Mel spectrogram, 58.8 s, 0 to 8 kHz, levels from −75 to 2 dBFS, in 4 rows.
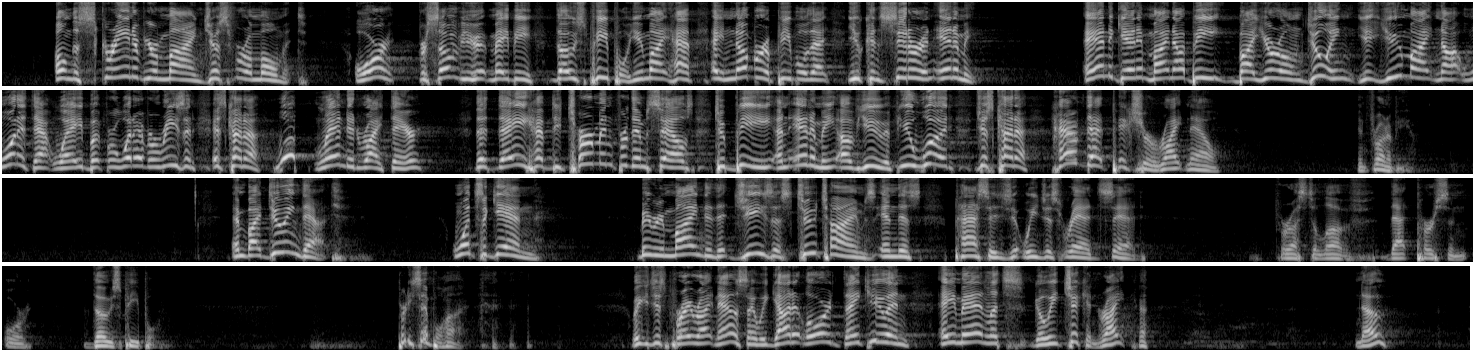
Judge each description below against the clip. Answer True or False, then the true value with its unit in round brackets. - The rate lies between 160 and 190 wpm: False (145 wpm)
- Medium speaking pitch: False (250 Hz)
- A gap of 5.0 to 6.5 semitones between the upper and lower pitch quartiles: True (5.6 semitones)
